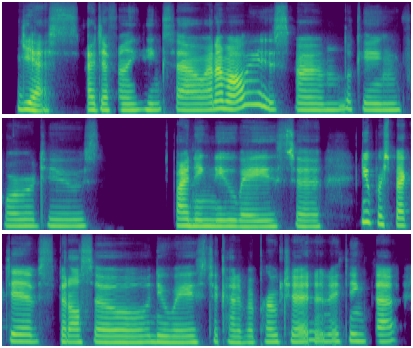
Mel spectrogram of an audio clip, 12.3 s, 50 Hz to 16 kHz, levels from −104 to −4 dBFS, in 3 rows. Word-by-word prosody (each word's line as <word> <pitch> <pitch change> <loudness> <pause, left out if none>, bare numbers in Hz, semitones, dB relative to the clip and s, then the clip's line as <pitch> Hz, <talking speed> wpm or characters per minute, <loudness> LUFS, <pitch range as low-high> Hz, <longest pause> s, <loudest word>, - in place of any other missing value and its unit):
Yes. 205 -4 +1
I 210 - +4
definitely 205 0 -1
think 210 +1 -4
so, - - -6
and 200 +2 +3
I'm 250 - +6
always, 245 - +2
um, 205 0 -1
looking 210 -3 -4
forward 205 0 -5
to 205 -2 -6
s 210 -11 -13 0.8
finding 200 -2 +4
new 195 0 0
ways 190 +1 0
to 190 -1 -2 0.4
new 335 0 +6
perspectives, 225 -5 +2
but 210 -1 +1
also 200 -1 -1
new 205 -1 -2
ways 195 +1 -2
to 215 - -7
kind 195 -2 -3
of 190 - -10
approach 210 +2 -4
it, 210 +5 +3
and 220 -4 -4
I 230 - -1
think 225 0 -4
that 220 +3 +3
205 Hz, 155 wpm, -23 LUFS, 200-220 Hz, 0.8 s, I'm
